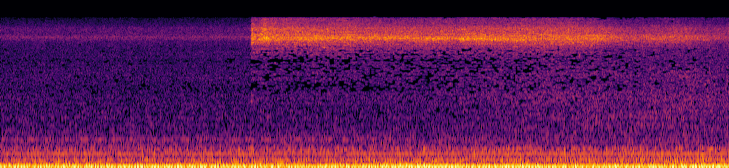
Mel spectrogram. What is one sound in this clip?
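A vehicle's engine hums steadily from inside.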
